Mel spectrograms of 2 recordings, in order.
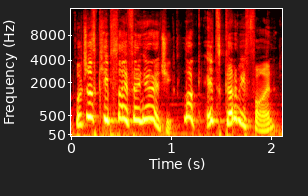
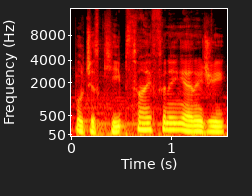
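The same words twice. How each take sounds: First: Squeaky goofy voice; silly high voice. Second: Said in the usual way. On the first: Pretend. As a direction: chirp it like a giddy cartoon. Repeats line in silly voice.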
